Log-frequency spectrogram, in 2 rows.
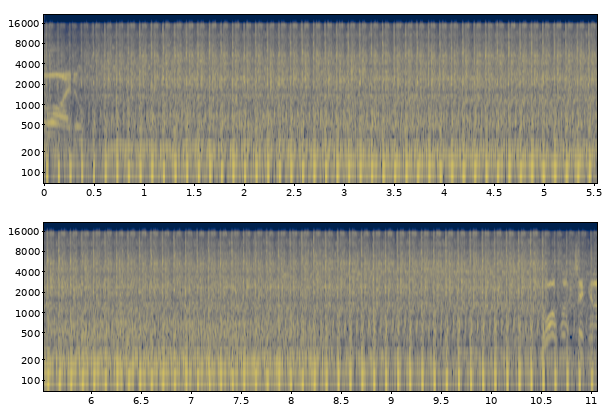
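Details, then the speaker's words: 1930s Dennis Z Type 30in lawn mower, single-cylinder, barn-stored for years, after points and carburetor clean: starts on choke, choke fully off while warming up, loud sharp gunfire-like cracks at a steady fast beat straight out of the port, no exhaust fitted. "then there she goes total choke off and now girl warm up wow what a noise that's a serious"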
